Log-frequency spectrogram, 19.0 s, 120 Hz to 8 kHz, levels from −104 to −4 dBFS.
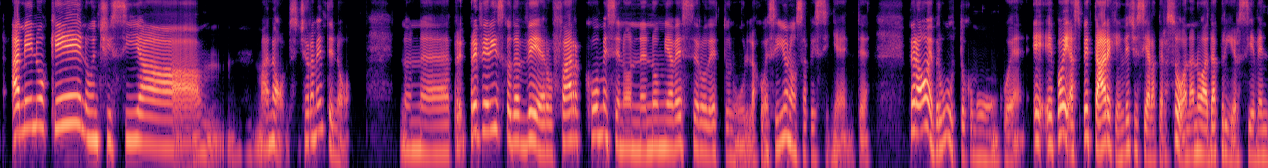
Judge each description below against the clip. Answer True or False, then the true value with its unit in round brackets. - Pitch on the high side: True (215 Hz)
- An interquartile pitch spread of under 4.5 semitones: False (5.5 semitones)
